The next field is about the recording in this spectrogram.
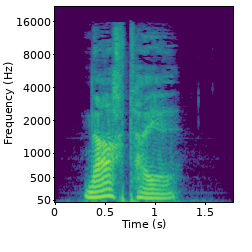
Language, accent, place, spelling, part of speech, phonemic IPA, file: German, Germany, Berlin, Nachteil, noun, /ˈnaːxtai̯l/, De-Nachteil.ogg
- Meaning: 1. disadvantage, demerit 2. drawback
